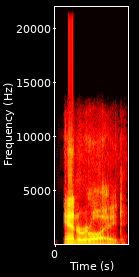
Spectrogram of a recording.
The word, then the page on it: aneroid: American English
